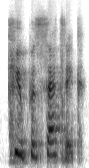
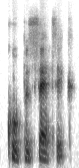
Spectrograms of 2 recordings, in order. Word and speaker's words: copacetic: of the word copacetic an Englishman who pronounce the word copacetic but an American would say copacetic I'll probably like us to use the pronunciation copacetic at the end of all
